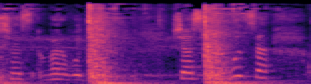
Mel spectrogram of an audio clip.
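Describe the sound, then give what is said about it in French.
Two heavy, booming blows strike a door about a second apart, loud, with a raised voice heard in between, as police force open a woman's door. “Ça y est, la police force ma porte, mais je n'ai pas peur, je ne vais pas abandonner.”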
